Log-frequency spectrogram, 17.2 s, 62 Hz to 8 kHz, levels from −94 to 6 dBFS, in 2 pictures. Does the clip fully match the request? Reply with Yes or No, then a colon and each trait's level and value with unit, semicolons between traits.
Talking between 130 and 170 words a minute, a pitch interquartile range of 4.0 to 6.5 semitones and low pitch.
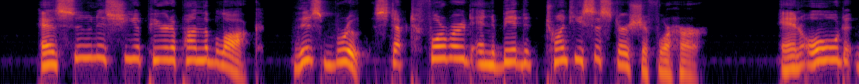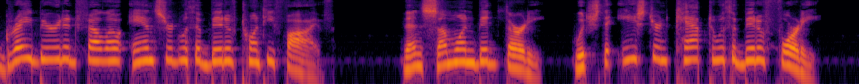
No: average, 155 wpm; average, 4.8 semitones; high, 235 Hz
